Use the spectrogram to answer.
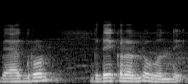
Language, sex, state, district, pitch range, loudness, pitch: Telugu, male, Andhra Pradesh, Visakhapatnam, 135-155 Hz, -14 LUFS, 145 Hz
